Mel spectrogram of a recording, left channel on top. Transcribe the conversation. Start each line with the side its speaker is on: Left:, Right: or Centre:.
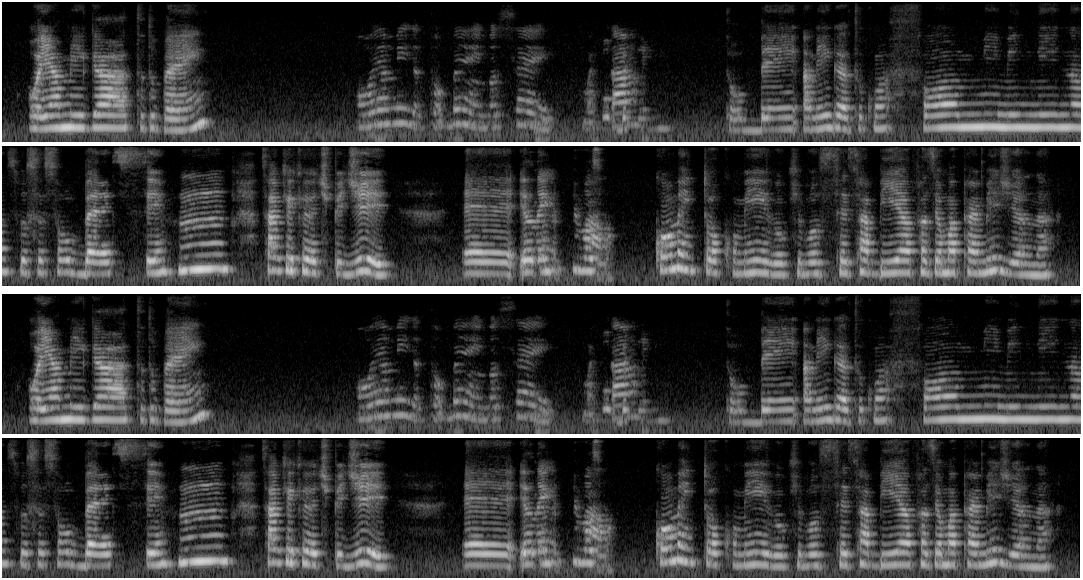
Left: Oi, amiga, tudo bem?
Right: Oi, amiga, tô bem, e você? Como é que
Left: Tô
Right: tá?
Left: bem. Tô bem. Amiga, tô com uma fome, menina. Se você soubesse. Hum, sabe o que que eu ia te pedir? É,
Right: O
Left: eu
Right: quê?
Left: lembro que você
Right: Fala.
Left: comentou comigo que você sabia fazer uma parmegiana.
